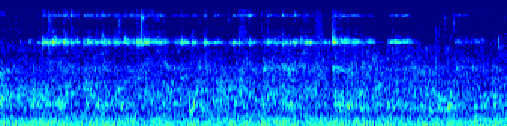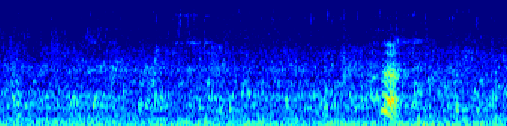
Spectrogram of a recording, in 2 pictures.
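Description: Quiet outdoor background with a thin high whine for the first few seconds; about six seconds in, one short sharp yelp from a Yorkshire terrier puppy during rough play with an adult Yorkie.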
